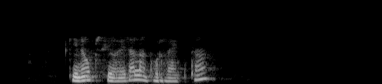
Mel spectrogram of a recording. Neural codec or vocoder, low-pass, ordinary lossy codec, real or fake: none; 3.6 kHz; MP3, 32 kbps; real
